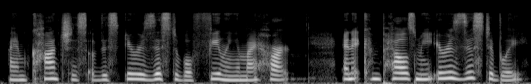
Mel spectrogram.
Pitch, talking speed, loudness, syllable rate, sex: 230 Hz, 170 wpm, -18 LUFS, 5.7 syllables/s, female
